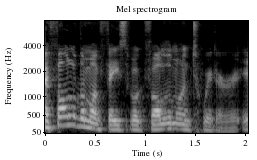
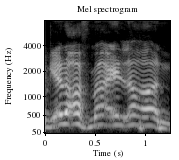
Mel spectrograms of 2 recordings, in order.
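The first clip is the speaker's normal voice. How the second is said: put-on high, slow old man voice. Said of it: "you're such an old man".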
